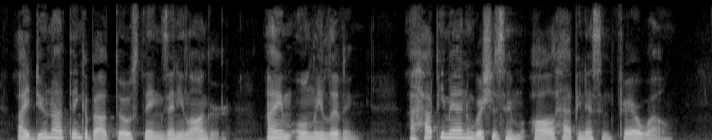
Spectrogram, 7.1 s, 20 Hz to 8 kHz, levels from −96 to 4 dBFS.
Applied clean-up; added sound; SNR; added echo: none; none; none; none.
